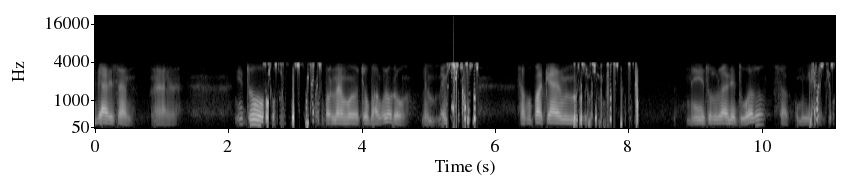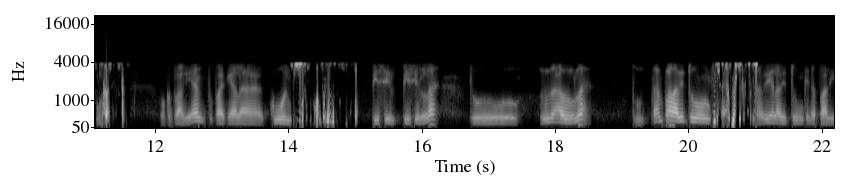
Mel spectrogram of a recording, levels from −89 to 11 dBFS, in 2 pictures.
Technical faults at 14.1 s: Codec 2 vocoder; bit errors on digital voice radio

